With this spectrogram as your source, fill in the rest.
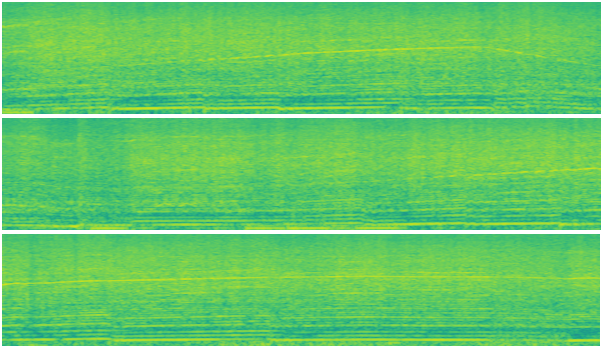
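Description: A racing car engine screams, rising in pitch through the gears, dropping for a corner, then rising again.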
